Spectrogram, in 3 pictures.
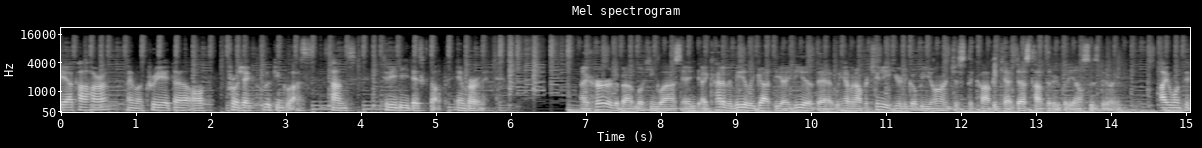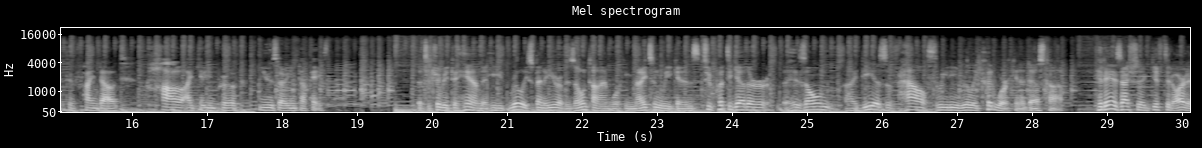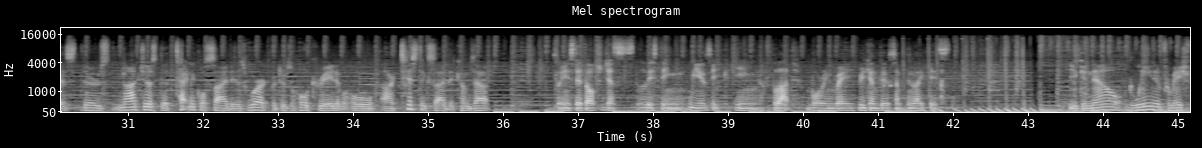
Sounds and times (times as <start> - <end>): Speech: 0.0 - 5.8, 6.9 - 18.7, 19.8 - 35.8, 36.7 - 42.0, 43.6 - 45.1
Music: 0.0 - 45.1.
